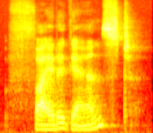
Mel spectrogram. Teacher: for this T, it's going to link to the uh of against and it'll turn into a flap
